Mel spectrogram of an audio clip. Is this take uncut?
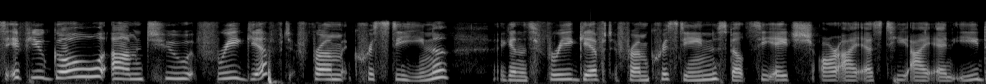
no; 1 cut; at 4.9 s

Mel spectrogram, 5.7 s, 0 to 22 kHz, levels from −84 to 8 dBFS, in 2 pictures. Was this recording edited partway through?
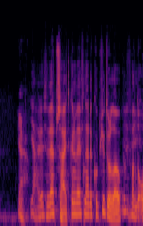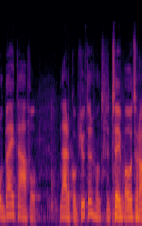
no; 0 cuts

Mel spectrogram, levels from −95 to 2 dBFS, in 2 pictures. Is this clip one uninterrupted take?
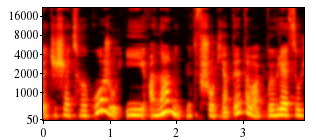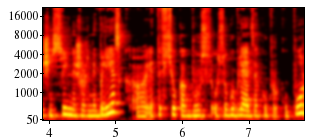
no; 1 cut; at 2.3 s

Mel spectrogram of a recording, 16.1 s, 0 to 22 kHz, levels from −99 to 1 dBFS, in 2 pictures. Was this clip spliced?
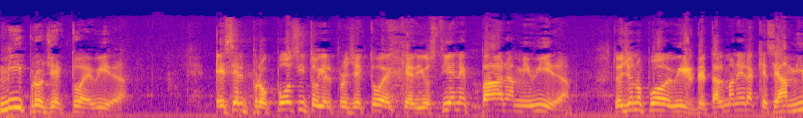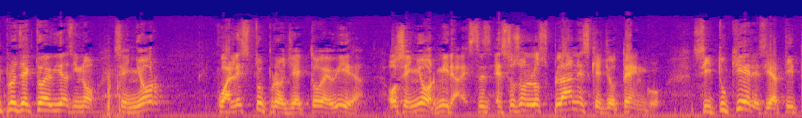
no; 0 cuts

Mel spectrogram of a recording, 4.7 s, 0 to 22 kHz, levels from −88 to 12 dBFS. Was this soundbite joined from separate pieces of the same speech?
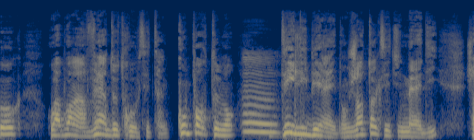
no; 0 cuts

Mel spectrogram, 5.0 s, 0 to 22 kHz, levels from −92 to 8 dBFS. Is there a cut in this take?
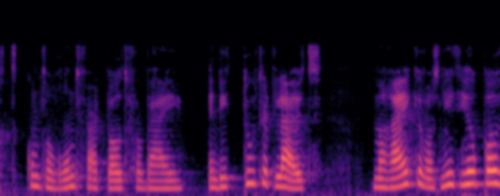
yes; 1 cut; at 3.5 s

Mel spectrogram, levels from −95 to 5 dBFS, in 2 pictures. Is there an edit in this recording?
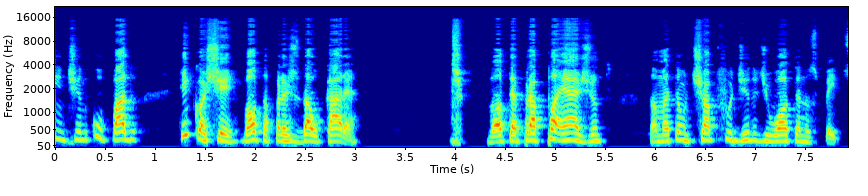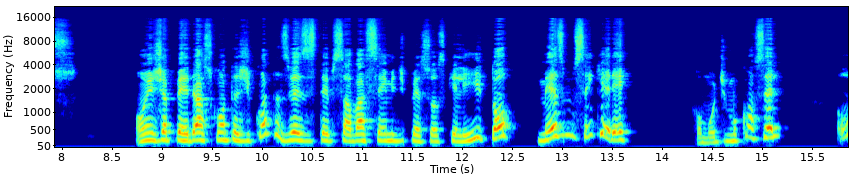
yes; 1 cut; at 8.7 s

